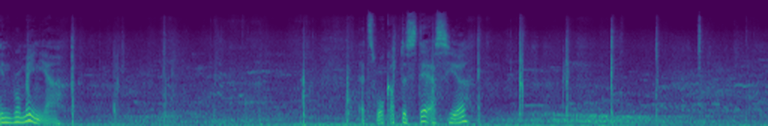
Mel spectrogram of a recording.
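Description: Footsteps climb stone steps outdoors.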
